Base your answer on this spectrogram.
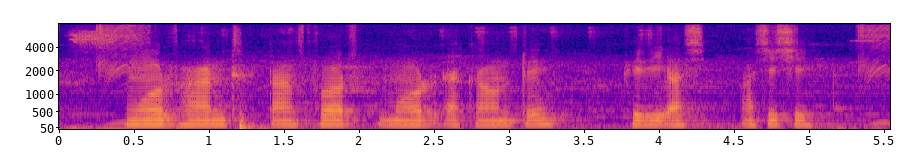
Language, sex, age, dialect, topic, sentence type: Bengali, male, 18-24, Rajbangshi, banking, statement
